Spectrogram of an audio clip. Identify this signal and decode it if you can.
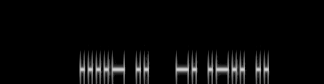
Morse code, heard as a keyed tone, about 30 wpm, 700 Hz. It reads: 4I NLI
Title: Winter Field Day Exchanges Encore 30wpm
